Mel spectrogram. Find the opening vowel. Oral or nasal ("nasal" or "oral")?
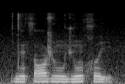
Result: nasal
